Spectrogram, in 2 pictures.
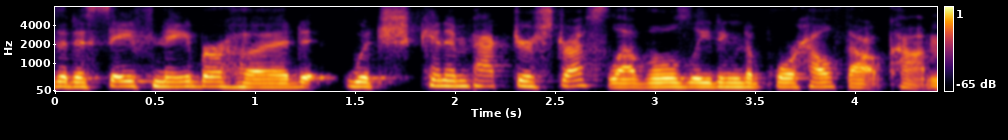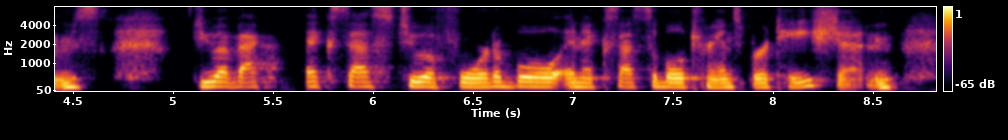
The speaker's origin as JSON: {"language": "English", "region": "Midwest", "country": "United States", "said": "I'm from the Midwest, we have really rough winters"}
